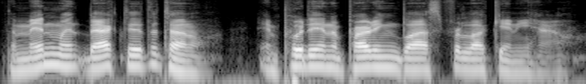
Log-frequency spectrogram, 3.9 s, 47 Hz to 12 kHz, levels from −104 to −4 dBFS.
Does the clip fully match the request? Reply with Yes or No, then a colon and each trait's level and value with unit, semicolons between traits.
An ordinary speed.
No: fast, 245 wpm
